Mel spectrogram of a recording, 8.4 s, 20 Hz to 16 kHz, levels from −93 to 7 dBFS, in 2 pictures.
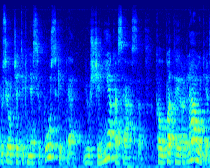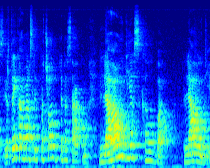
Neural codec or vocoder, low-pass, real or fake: none; 14.4 kHz; real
